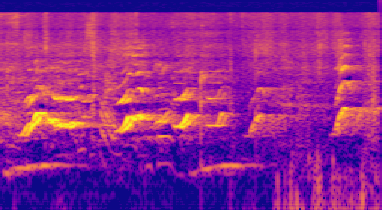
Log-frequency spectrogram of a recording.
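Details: In the morning at a zoo, very loud captive siamang gibbons give a series of rising whooping calls, each sliding upward in pitch, with a lower droning tone beneath.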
